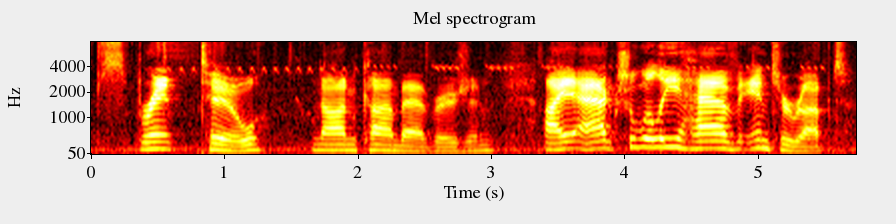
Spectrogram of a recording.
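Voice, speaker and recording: A man's voice: on the high side, animated, takes it slowly, pushed and bright. A man giving casual live commentary as he plays a game, muttering to himself and swearing freely. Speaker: game streamer.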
